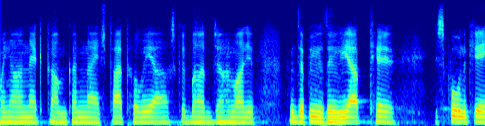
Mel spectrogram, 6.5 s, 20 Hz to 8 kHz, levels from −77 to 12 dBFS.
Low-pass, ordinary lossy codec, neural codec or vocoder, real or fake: 7.2 kHz; none; codec, 16 kHz, 0.5 kbps, X-Codec, HuBERT features, trained on general audio; fake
